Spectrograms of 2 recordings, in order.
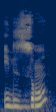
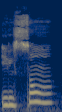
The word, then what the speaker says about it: ils ont: Make sure when you're pronouncing il elle it has a z sound like ils ont or else you would be saying ils sont which is a completely different verb.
